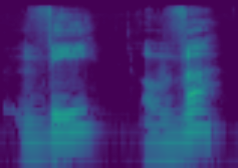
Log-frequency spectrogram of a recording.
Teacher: a vibration or friction is created by forcing air between your teeth, so dental, and your lips, labio, hence labiodental fricative. And your tongue doesn't move.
